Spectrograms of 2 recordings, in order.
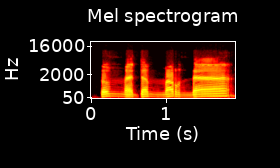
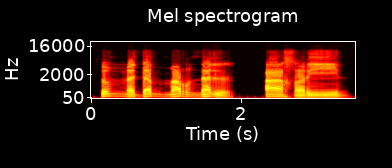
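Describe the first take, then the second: First: The phrase ends on a lengthened final vowel. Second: The final vowel is short and joins the next word. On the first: The reciter stops after this word. "Ini ketika berha- dibaca waqaf berhenti" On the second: The reciter continues into the next word. "ketika bersambung"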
